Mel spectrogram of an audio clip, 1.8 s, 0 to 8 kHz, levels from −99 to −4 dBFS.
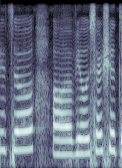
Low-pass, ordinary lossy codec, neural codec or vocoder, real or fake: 7.2 kHz; none; none; real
